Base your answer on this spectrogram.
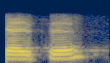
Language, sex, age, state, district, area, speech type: Hindi, male, 18-30, Bihar, Samastipur, rural, conversation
